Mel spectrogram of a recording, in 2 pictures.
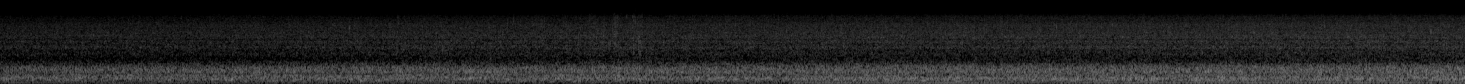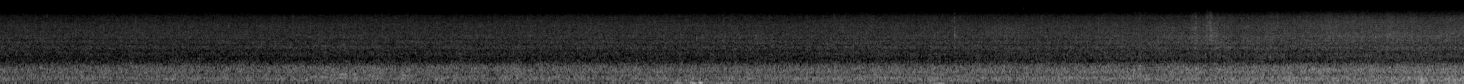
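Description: Steady rush of river water flowing across a flooded crossing, slowly growing louder, with a low rumble joining about eight seconds in.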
